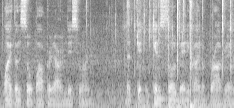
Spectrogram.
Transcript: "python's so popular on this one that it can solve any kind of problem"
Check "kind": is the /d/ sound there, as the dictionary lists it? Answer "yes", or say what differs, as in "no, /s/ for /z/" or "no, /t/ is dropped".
yes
